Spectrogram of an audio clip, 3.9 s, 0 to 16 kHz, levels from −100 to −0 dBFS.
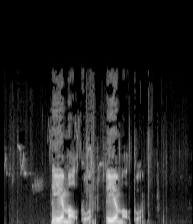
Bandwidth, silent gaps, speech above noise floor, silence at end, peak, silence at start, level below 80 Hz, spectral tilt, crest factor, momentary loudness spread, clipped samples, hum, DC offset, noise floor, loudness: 11 kHz; none; 53 dB; 1.05 s; -2 dBFS; 1 s; -60 dBFS; -5.5 dB/octave; 20 dB; 19 LU; under 0.1%; none; under 0.1%; -72 dBFS; -18 LUFS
